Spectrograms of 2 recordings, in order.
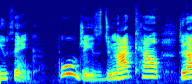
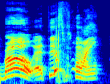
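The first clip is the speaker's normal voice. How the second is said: exasperated God; 10 dB louder, slower than usual. Retold or imitated. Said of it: "God was getting mad".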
